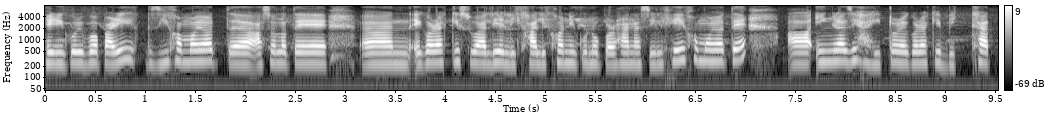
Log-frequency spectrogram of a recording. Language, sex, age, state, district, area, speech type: Assamese, female, 18-30, Assam, Nalbari, rural, spontaneous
